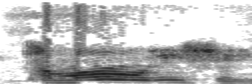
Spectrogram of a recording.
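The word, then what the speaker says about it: Tomohiro Ishii: How do you pronounce his name here? – Tomaro Ishii. He's from New Japan Pro Wrestling. – There you go.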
